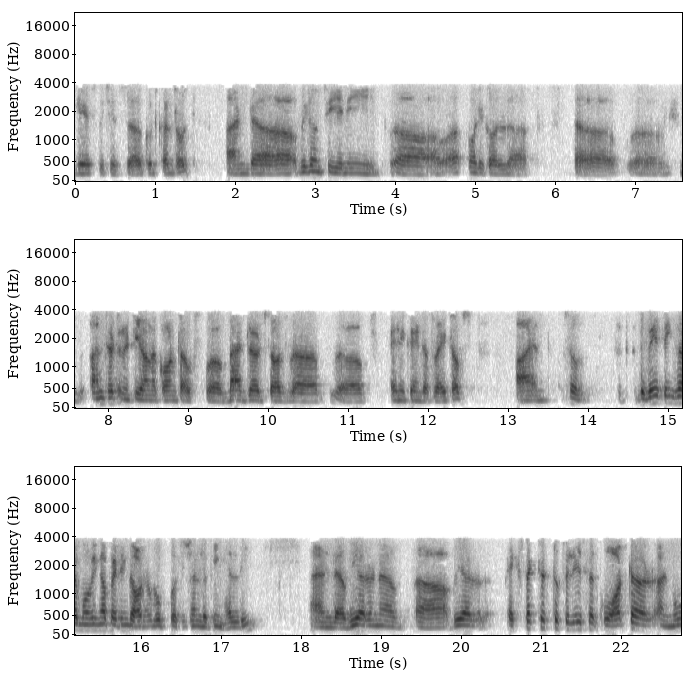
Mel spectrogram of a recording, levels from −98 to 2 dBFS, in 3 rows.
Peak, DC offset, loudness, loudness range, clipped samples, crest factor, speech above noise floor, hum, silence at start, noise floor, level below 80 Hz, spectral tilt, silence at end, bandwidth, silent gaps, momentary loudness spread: -8 dBFS; under 0.1%; -28 LUFS; 6 LU; under 0.1%; 20 dB; 32 dB; none; 0 s; -60 dBFS; -88 dBFS; -7 dB/octave; 0 s; 4 kHz; none; 13 LU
